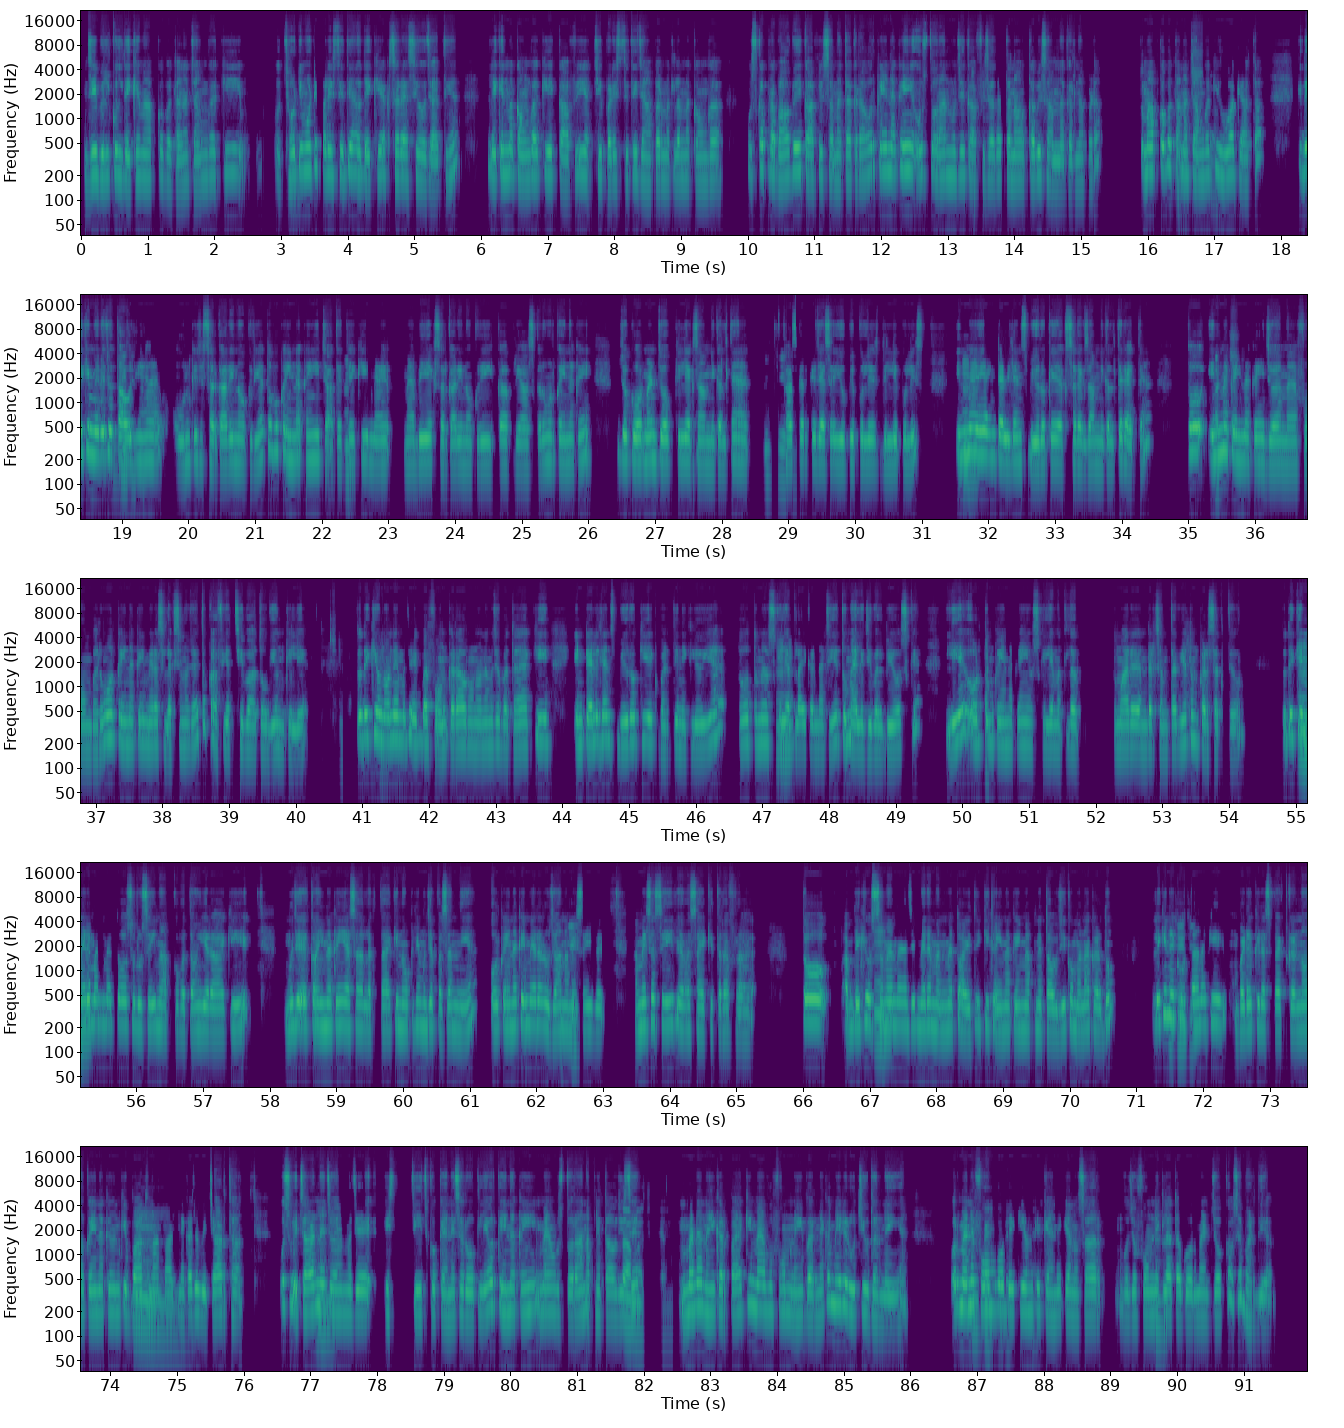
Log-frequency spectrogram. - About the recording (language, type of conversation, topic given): Hindi, podcast, क्या आपको कभी “ना” कहने में दिक्कत महसूस हुई है?
- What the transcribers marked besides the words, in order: in English: "गवर्नमेंट जॉब"; in English: "एग्ज़ाम"; in English: "फ़ॉर्म"; in English: "सिलेक्शन"; unintelligible speech; in English: "एप्लाई"; in English: "एलिजिबल"; in English: "रिस्पेक्ट"; in English: "फ़ॉर्म"; in English: "फॉर्म"; unintelligible speech; in English: "फ़ॉर्म"; in English: "गवर्नमेंट जॉब"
